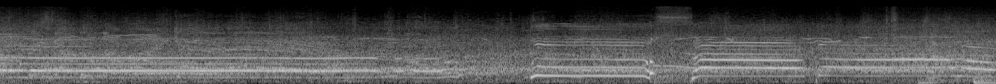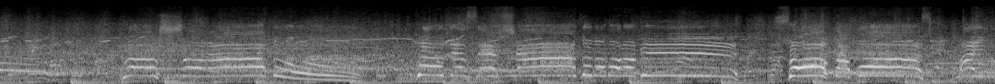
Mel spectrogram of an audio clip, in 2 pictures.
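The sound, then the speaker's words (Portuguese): A stadium crowd of São Paulo (Tricolor) fans roars and cheers continuously after André scores a goal in São Paulo's Copa Libertadores debut match against Cobresal, while loud, sustained shouting voices ring out over the noisy din. “Torcida do Tricolor, André, André, André, desafogo o torcedor São Paulino, numa quarta barrada, numa quarta estreia de Libertadores pro Tricolor.”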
